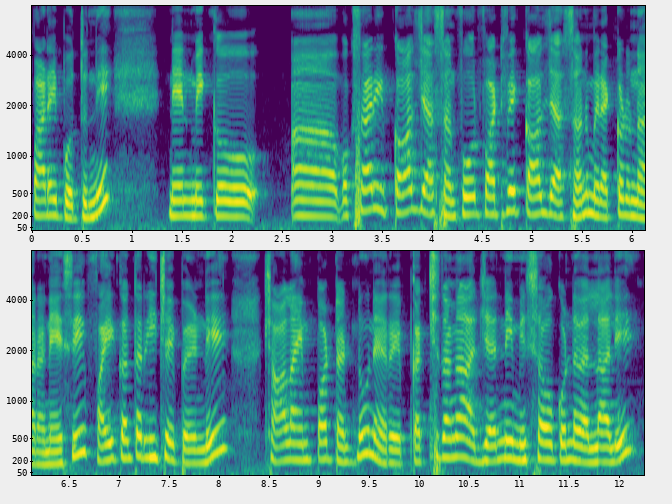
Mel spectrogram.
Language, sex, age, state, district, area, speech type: Telugu, female, 18-30, Andhra Pradesh, Annamaya, urban, spontaneous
